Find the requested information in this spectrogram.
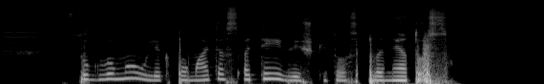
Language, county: Lithuanian, Klaipėda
